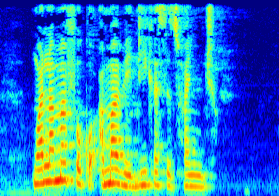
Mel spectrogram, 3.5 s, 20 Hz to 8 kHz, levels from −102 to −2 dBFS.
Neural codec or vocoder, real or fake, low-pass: none; real; 7.2 kHz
